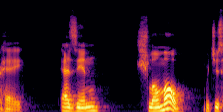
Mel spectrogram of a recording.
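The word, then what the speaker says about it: שלמה: letter he, as in Shlomo, which is how you say Solomon in Hebrew, Shlomo. And in this case as well, the he is not pronounced.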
